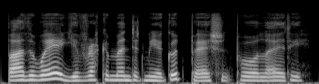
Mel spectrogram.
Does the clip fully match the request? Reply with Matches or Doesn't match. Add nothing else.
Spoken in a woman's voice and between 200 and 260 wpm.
Matches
